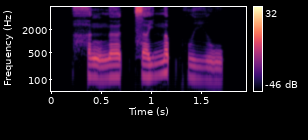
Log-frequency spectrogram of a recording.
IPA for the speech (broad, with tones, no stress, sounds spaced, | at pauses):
h ɐ˨˩ ŋ n̪ œː˨ t̚ t͡s ɐ˨˧ j n̪ ɐ˥ p̚ kʷʰ iː˨˩ w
